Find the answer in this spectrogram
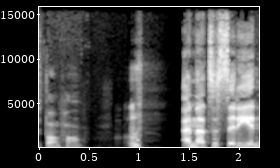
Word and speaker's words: Bhopal: One of history's worst industrial disasters happened in December of 1984 in a city called Bhopal. I'm sorry, I don't know if I'm pronouncing. I think it's Bhopal.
